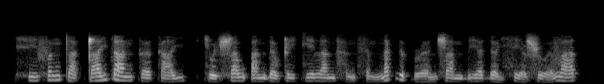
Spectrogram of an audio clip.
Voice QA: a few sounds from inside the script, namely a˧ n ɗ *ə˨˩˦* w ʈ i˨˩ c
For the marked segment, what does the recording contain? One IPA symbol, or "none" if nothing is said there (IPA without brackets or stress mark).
ə˨˩˦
